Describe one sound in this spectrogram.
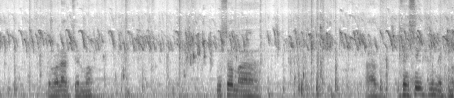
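Many chicks peep constantly and shrilly close by.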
